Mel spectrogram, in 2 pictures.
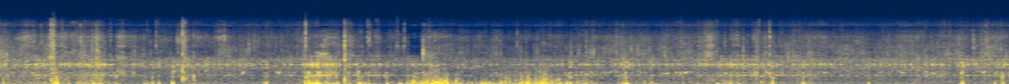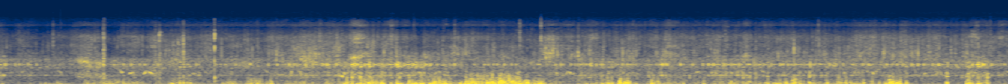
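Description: Giant Trance full-suspension mountain bike climbing over rock and dirt, its tyres and frame giving many short knocks and rattles, while wind buffets the bike-mounted camera's microphone in low rumbling gusts. A faint steady whine runs underneath.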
